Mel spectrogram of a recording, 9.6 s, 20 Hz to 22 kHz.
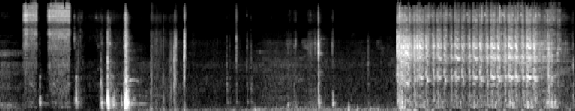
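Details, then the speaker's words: Polaris Sportsman 500 HO ATV, starting fluid sprayed: after clicks, steady cranking about three pulses a second with no firing; loose wire behind the ignition coil causing no spark, crank no start. "Yep, going to tighten that guy up, but that little wire is what's causing the no start, bet."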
